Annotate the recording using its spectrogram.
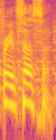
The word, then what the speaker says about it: Francesa: I'm killing it on the Francesca. – Shocking. – Yeah, he's drinking too much Francesca. It's actually pronounced Francesa.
